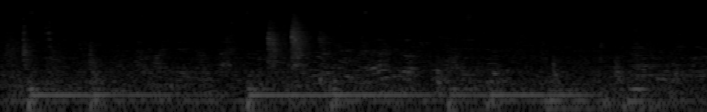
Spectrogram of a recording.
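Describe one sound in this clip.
A double bass plays a deep walking line.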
